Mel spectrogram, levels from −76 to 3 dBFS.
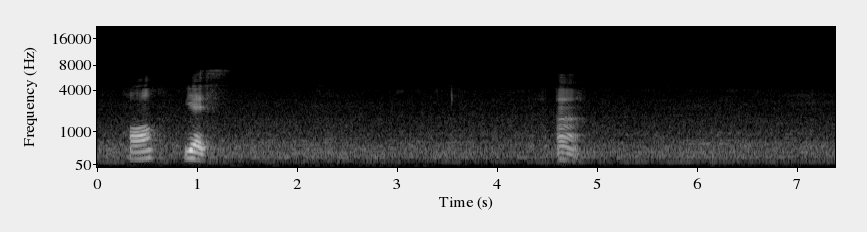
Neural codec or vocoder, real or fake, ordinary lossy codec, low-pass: none; real; none; 7.2 kHz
